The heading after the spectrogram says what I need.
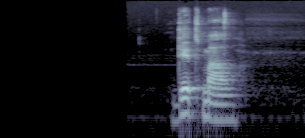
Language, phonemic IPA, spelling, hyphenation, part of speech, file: Dutch, /ˈdɪt.maːl/, ditmaal, dit‧maal, adverb, Nl-ditmaal.ogg
- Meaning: this time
